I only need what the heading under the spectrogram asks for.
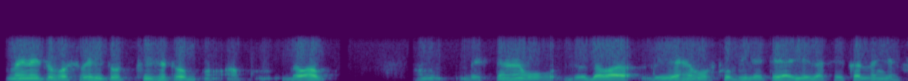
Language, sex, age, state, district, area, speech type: Hindi, male, 60+, Uttar Pradesh, Chandauli, rural, conversation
